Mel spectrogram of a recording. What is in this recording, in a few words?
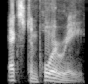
"extemporary", American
